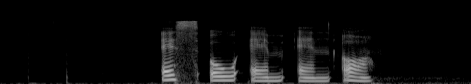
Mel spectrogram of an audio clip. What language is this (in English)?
Swedish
